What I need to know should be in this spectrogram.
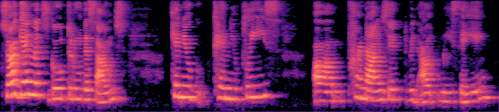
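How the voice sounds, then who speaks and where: A woman's voice: on the high side, slow pace. A woman teaching a beginner language lesson, patiently spelling out letters and sounds one at a time. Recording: echoey room.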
